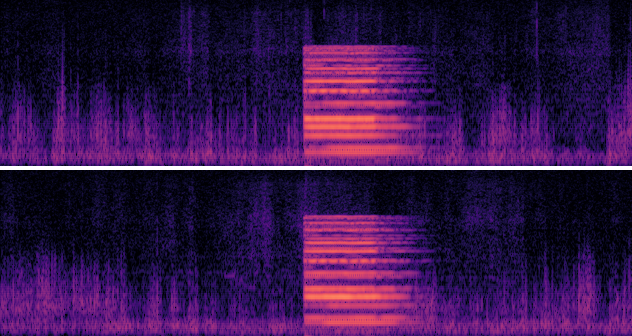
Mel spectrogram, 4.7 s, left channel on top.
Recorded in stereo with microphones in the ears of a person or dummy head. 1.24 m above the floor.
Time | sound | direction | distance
2.3 | a car horn | 25° left (ahead or behind) | 5 m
